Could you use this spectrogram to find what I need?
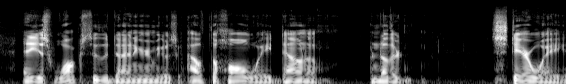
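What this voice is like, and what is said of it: Usual voice. Nothing is said of it.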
